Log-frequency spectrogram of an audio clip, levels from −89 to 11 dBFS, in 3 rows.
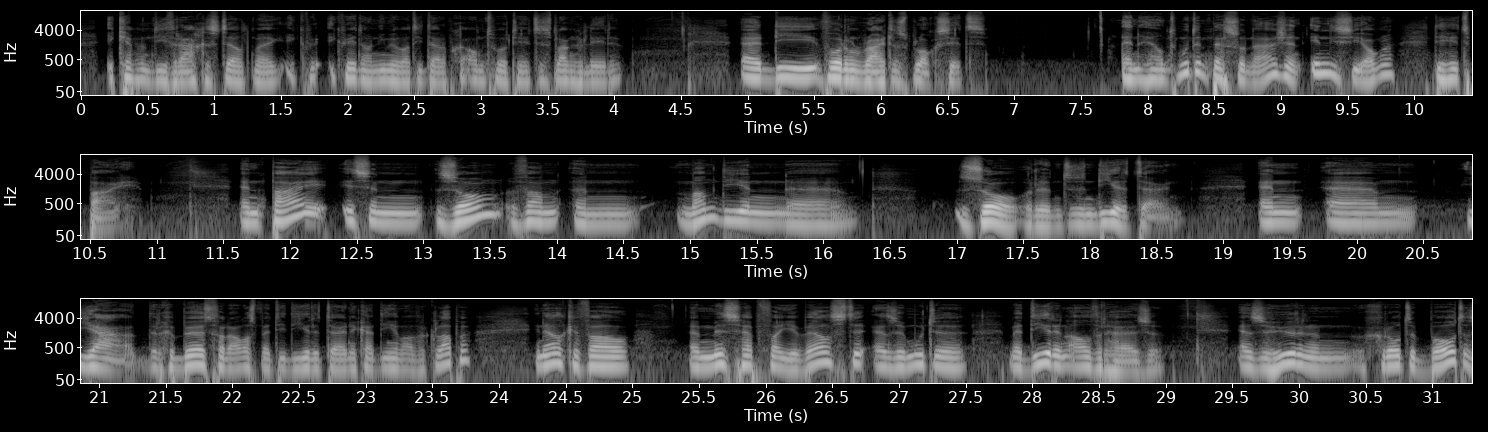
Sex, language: male, Dutch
